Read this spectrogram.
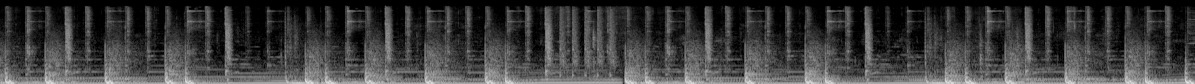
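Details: Loud drum-driven electronic music with a steady beat plays throughout, and no animal sounds come through.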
